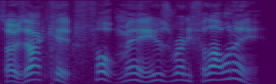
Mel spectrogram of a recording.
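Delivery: high, loud, incredulous; excited outburst. Real, not acted. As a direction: shout it in disbelief. Reacting to an enemy player.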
